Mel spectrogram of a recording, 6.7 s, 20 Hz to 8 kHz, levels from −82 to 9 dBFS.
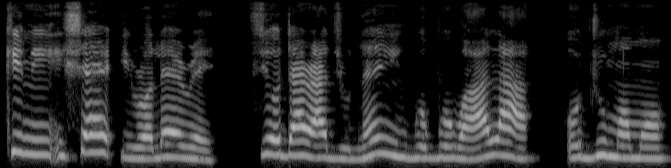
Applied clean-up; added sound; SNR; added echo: none; none; none; none.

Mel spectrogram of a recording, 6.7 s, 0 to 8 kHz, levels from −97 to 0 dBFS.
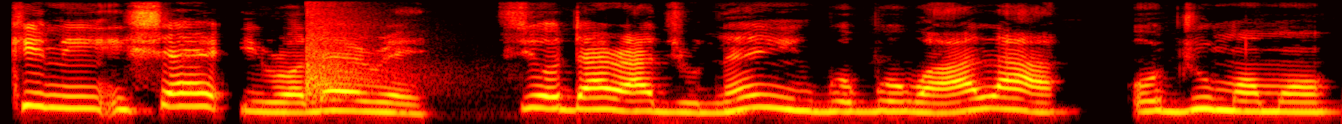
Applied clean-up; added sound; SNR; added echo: none; Clapping; 13 dB; none.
